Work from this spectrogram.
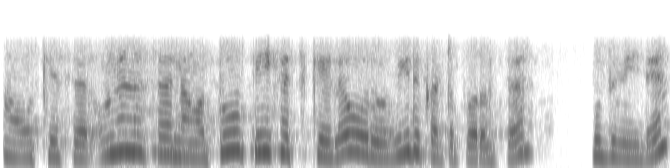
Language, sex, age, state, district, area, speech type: Tamil, female, 18-30, Tamil Nadu, Viluppuram, urban, conversation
